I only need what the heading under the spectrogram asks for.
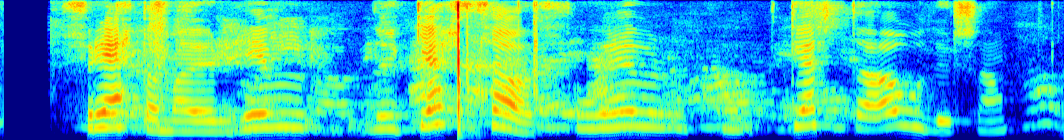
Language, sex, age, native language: Icelandic, male, 11, Icelandic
